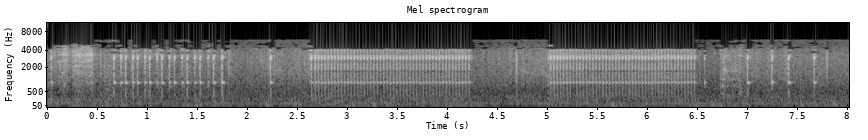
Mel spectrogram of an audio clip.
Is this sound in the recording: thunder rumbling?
no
